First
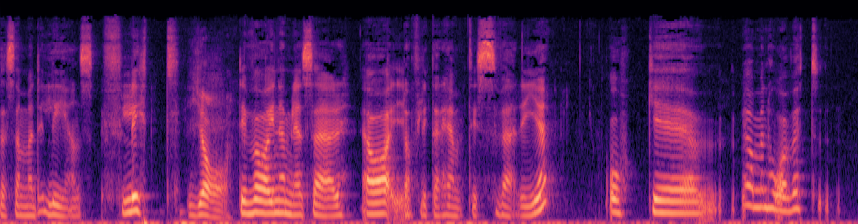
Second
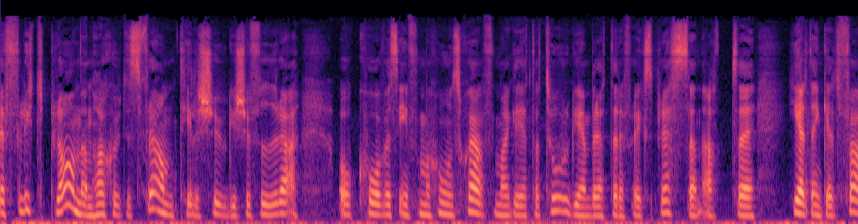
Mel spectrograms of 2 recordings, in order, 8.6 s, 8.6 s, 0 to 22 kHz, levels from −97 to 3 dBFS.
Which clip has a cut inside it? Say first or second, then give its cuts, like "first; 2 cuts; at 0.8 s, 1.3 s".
first; 2 cuts; at 4.0 s, 5.9 s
